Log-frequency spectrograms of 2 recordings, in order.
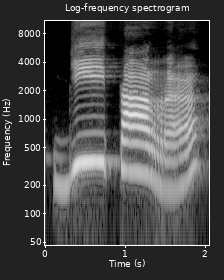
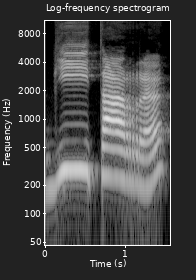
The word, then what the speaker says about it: guitarra: So, as I was saying, if you look at the difference between agua and guerra or guitarra, you don't pronounce the U.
